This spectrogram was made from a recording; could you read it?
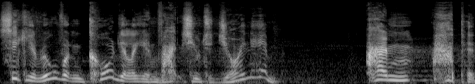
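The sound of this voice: A man speaks at a fairly slow pace in a put-on character voice, pitched fairly high with a slightly husky edge. His tone is bright and sharp, and his pitch swings very widely.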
